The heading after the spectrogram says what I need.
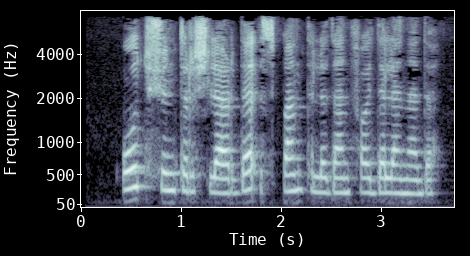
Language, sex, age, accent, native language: Uzbek, female, 19-29, Namangan, Uzbek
